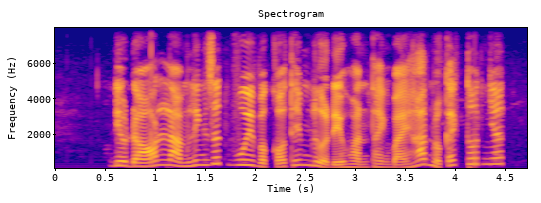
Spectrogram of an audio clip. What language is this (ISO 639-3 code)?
vie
